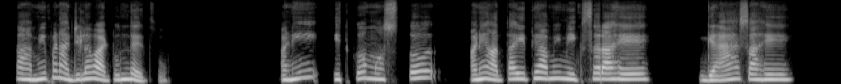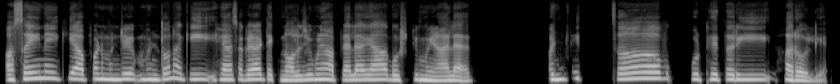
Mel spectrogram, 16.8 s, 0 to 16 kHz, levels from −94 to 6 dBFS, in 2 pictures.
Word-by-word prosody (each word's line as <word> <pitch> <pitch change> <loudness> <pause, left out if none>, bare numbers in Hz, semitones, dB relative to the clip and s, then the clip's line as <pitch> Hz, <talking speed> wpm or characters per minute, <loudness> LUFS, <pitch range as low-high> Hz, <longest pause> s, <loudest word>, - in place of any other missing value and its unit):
तर 250 - -3
आम्ही 230 +1 +4
पण 300 - -3
आजीला 225 +1 +1
वाटून 225 -2 +2
द्यायचो. 180 -9 -2 1.1
आणि 255 +10 +1 0.2
इतकं 240 +4 -4
मस्त 240 +1 -3 0.6
आणि 225 +4 +4
आता 220 -1 0
इथे 245 +2 0
आम्ही 265 0 +2
मिक्सर 245 0 0
आहे, 235 -1 +2 0.6
गॅस 215 +6 0
आहे, 220 0 +2 0.6
असंही 250 +5 +1
नाही 275 -2 -1
की 255 - -2
आपण 235 +1 0
म्हणजे, 225 +1 +3
म्हणतो 220 +2 +1
ना, 270 - -1
की 230 -2 -2
ह्या 215 -1 +2
सगळ्या 220 +1 +1
टेक्नॉलॉजीमुळे 205 +2 +2
आपल्याला 210 -1 +1
या 215 +1 +2
गोष्टी 205 +2 -2
मिळाल्या 185 -2 +2
आहेत. 165 0 -4 0.8
पण 220 0 +3
ती 270 +5 -8 0.4
चव 260 +2 +2 0.2
कुठेतरी 215 -1 -1 0.3
हरवली 185 -5 +1
आहे. - - -12
225 Hz, 140 wpm, -23 LUFS, 210-245 Hz, 1.1 s, आम्ही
